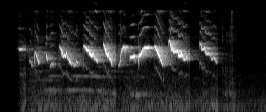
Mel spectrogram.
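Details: Yellow-vented bulbul song, a training recording for birds that sing too little: a quick, continuous chattering run of bright warbled and twittering high notes lasting about two seconds in a quiet background.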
